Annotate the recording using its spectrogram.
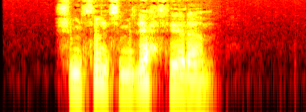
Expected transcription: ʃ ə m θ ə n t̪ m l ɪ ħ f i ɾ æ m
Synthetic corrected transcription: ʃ ə m θ ə n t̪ m l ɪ ħ θ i ɾ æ m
